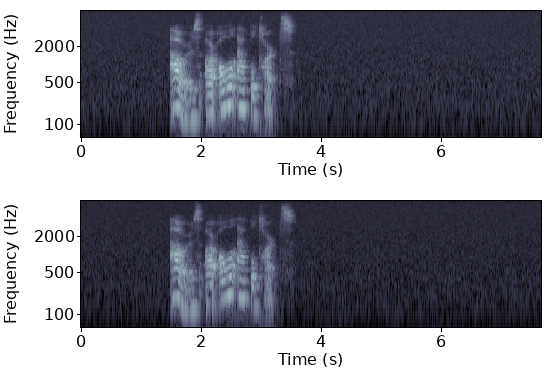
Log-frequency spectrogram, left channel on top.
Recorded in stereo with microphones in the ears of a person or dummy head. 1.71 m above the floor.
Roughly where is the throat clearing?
No throat clearing in this recording.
